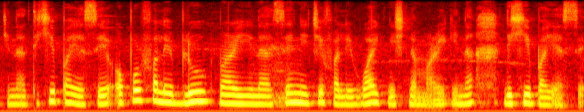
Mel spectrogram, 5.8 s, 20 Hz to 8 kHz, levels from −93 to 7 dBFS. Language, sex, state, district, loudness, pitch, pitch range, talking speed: Nagamese, female, Nagaland, Dimapur, -16 LUFS, 180 Hz, 165-200 Hz, 185 wpm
